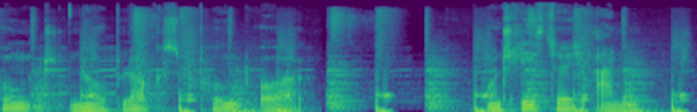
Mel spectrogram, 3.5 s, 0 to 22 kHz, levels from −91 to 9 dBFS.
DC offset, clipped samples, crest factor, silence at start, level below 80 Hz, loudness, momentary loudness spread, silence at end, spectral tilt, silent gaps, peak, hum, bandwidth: under 0.1%; under 0.1%; 16 dB; 0 s; -26 dBFS; -18 LUFS; 10 LU; 0.05 s; -5.5 dB/octave; none; 0 dBFS; none; 19 kHz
